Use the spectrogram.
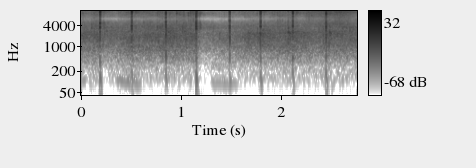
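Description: Quiet, evenly spaced handclaps at a Korean church's early-morning year-end prayer meeting, roughly three sharp claps per second in a steady rhythm that sounds like a small group of hands rather than a full crowd.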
